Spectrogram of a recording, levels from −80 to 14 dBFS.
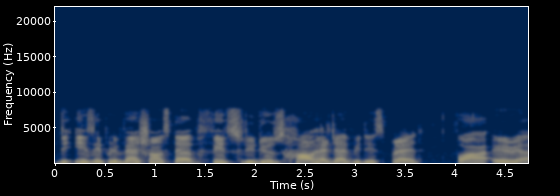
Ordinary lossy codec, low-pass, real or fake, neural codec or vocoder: none; none; real; none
